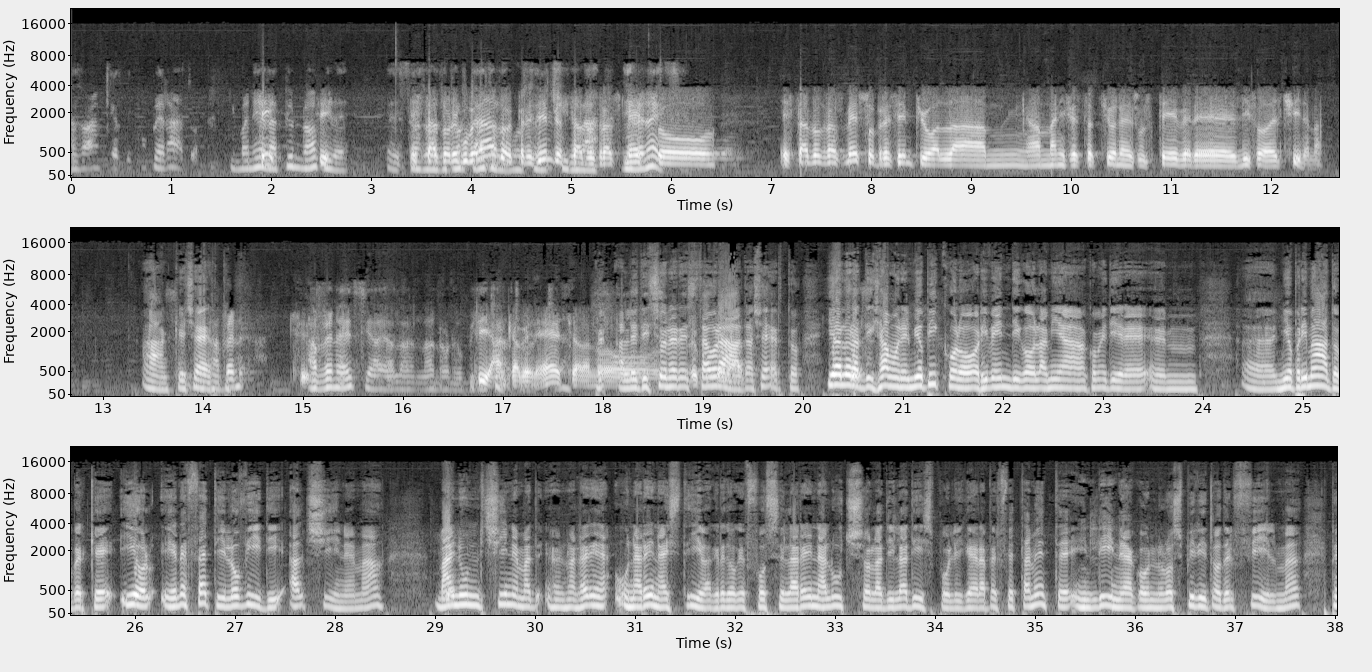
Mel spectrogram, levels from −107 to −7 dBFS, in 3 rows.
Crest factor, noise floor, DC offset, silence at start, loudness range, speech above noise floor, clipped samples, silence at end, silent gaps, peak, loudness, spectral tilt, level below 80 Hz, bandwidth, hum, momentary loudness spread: 14 dB; -53 dBFS; under 0.1%; 0 s; 7 LU; 36 dB; under 0.1%; 0 s; none; -2 dBFS; -17 LUFS; -6 dB/octave; -46 dBFS; 16 kHz; none; 11 LU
